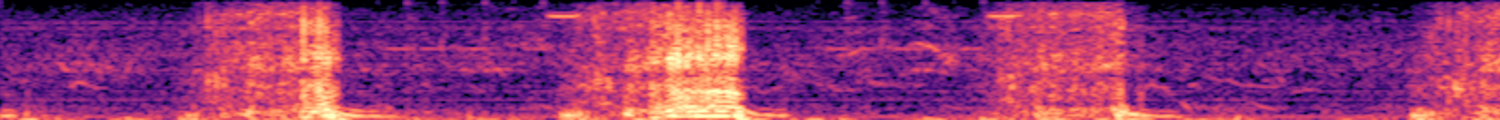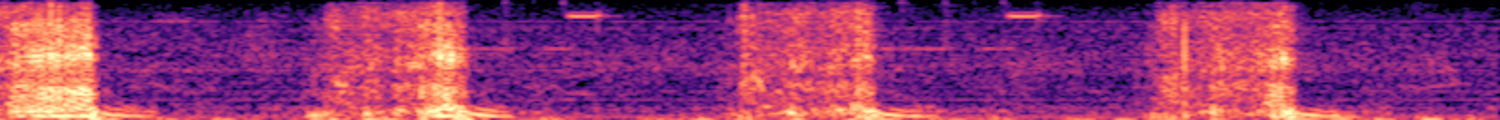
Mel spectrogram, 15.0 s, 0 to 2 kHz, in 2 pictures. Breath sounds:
Inhalation: 0.84-2.11 s, 4.88-5.75 s, 7.00-8.37 s, 9.05-10.17 s, 11.16-12.28 s, 13.30-14.42 s
Rhonchi: 0.84-2.11 s, 4.88-5.75 s, 7.00-8.37 s, 9.05-10.17 s, 11.16-12.28 s, 13.30-14.42 s

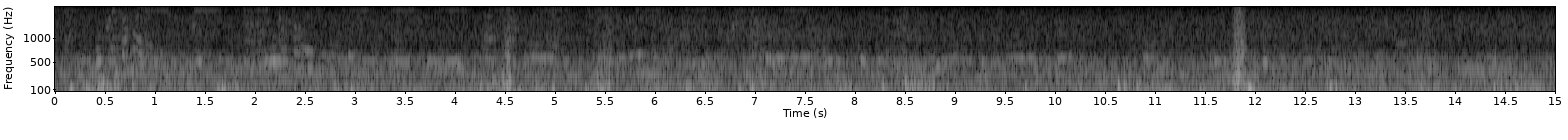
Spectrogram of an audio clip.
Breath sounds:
Inhalation: 0.00-0.78 s, 8.21-8.99 s
Crackles: 0.00-0.78 s, 8.21-8.99 s

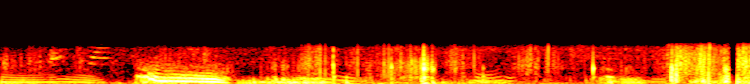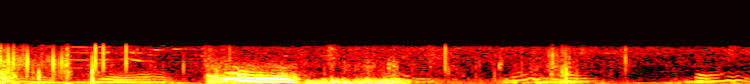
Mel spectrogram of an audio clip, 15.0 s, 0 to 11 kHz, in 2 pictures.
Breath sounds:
Inhalation: 1.25-2.32 s, 9.54-10.53 s
Exhalation: 2.41-3.72 s, 10.57-11.73 s
Rhonchi: 0.00-1.06 s, 1.25-2.32 s, 4.59-5.20 s, 7.67-9.46 s, 9.54-10.53 s, 12.52-13.68 s, 14.38-15.00 s
Crackles: 2.41-3.72 s, 10.57-11.73 s

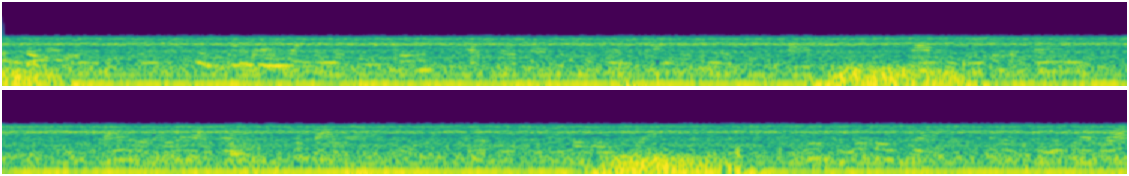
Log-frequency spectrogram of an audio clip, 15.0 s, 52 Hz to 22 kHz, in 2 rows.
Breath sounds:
Inhalation: 5.25-6.75 s, 11.30-12.80 s

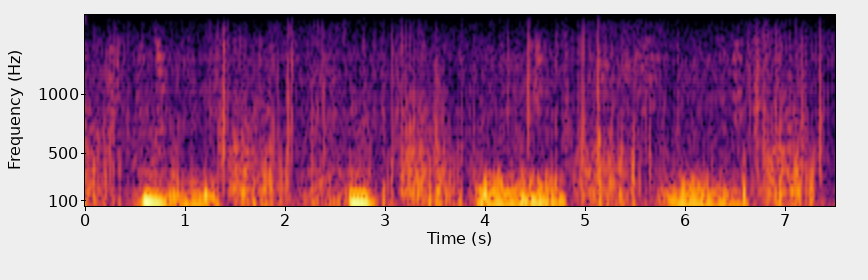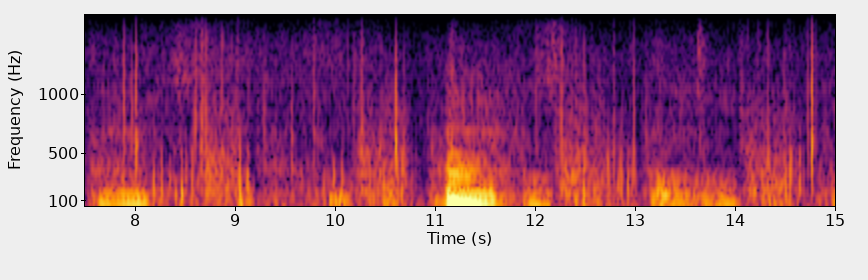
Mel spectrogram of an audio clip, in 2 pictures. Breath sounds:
Inhalation: 0.00-0.38 s, 1.33-2.04 s, 3.07-3.77 s, 4.90-5.69 s, 6.74-7.41 s, 8.36-9.18 s, 10.22-10.90 s, 12.28-13.08 s, 14.11-14.84 s
Exhalation: 0.38-1.32 s, 2.08-2.97 s, 3.84-4.83 s, 5.73-6.67 s, 7.51-8.26 s, 9.31-10.14 s, 11.04-12.22 s, 13.12-14.08 s, 14.94-15.00 s
Crackles: 9.71-10.14 s

